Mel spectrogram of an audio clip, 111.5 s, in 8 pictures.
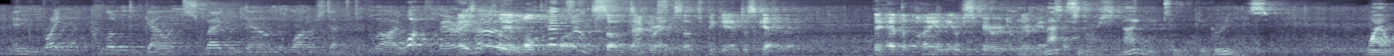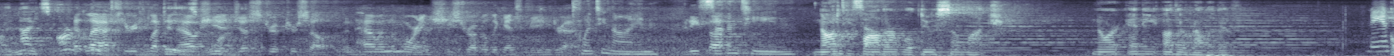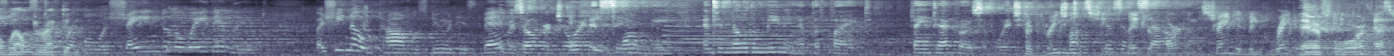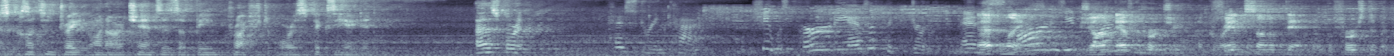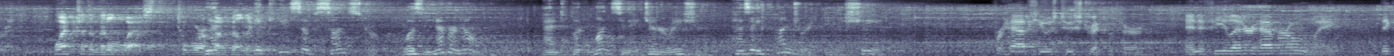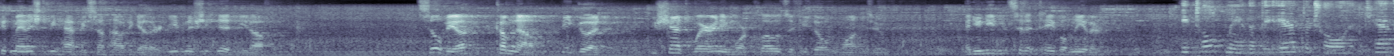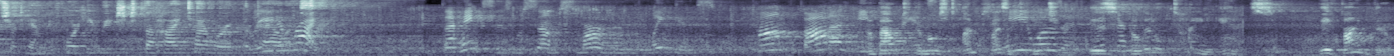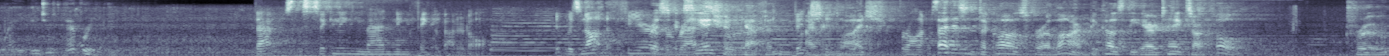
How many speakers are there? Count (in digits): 10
